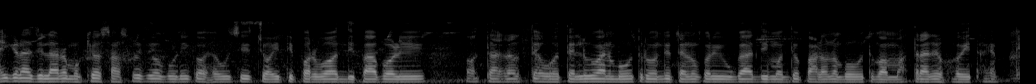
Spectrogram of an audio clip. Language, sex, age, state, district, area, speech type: Odia, male, 18-30, Odisha, Rayagada, rural, spontaneous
